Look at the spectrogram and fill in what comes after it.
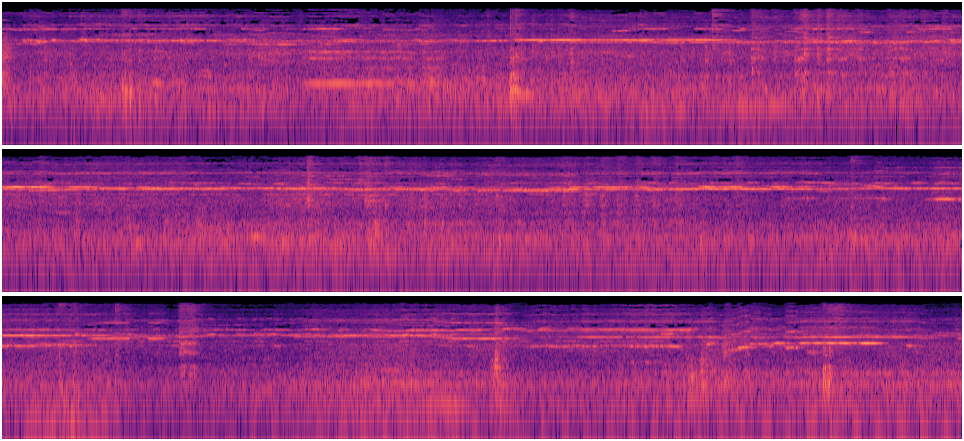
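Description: Freight train of open-top hopper cars rolling slowly past, the wheel flanges squealing in long, high, wavering tones over scattered clicks from the rail joints. In the last third a pulsing low rumble comes in as the diesel locomotives draw near.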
